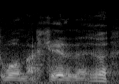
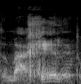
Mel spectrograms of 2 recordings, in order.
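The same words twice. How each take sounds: First: Lower, much softer and slower ma'achelet, drawn out; mock posh Hebrew. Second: Lower, softer mock-posh ma'achelet; a light parody of fancy Hebrew. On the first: Teasing the fancy word for a knife, slow and hushed posh. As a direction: savour ma'achelet like a snob. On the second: Mocking the Queen's English word for his listeners, lightly posh. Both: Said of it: "that's the Queen's English".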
